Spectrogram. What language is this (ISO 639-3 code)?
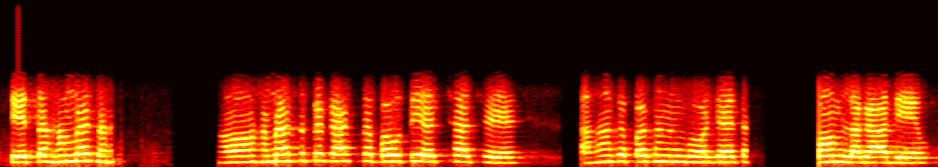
mai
